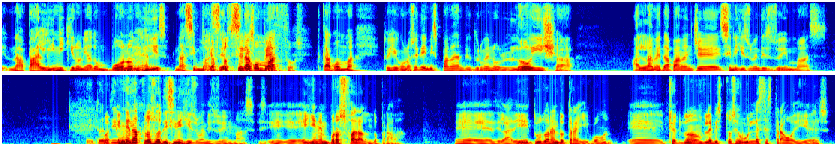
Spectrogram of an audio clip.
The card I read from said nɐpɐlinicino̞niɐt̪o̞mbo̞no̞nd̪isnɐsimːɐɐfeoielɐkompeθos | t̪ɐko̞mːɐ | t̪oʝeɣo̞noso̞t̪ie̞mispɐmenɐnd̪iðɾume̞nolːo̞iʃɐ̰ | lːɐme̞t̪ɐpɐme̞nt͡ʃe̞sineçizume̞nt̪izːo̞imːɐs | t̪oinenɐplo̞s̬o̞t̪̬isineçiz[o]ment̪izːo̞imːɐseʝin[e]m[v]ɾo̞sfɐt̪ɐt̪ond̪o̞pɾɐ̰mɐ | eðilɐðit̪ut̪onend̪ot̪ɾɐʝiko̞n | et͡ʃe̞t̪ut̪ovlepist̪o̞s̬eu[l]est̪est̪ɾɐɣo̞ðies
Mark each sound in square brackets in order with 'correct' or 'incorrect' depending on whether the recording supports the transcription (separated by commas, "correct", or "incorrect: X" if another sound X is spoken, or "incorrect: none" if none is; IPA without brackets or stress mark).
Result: incorrect: u, correct, incorrect: b, incorrect: lː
